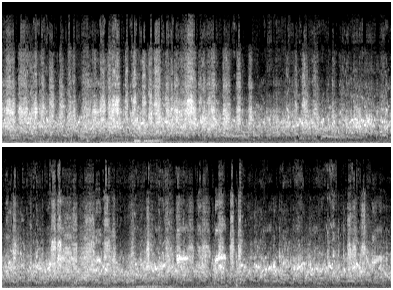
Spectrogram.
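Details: Budgerigar colony in an aviary: a dense, continuous chorus of high chirps, squawks and warbling chatter from many birds overlapping without pause, with brief sharp peaks.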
